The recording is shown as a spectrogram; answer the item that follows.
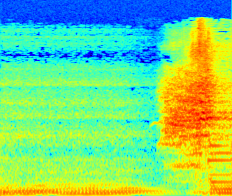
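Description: Title-sequence sound design: a low rumble dying away, then a swelling rush of noise near the end that leads straight into music.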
